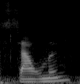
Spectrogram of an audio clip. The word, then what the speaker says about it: salmon: one is if now you want to pronounce the l and salmon do it it's okay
